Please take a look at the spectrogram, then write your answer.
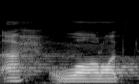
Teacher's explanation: huruf dhad digunakan samping ya, lidah bagian samping, seperti itu. Alimat nafsum ma ahdarat fala qafnya mantul, fala uqsimu bil khunnas, uqsimu dan uqsimu jangan berhenti, fala uqsimu bil khunnas, nas ya, sinnya sedikit tertahan ketika sukun.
